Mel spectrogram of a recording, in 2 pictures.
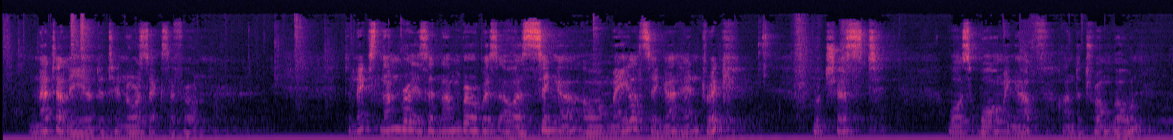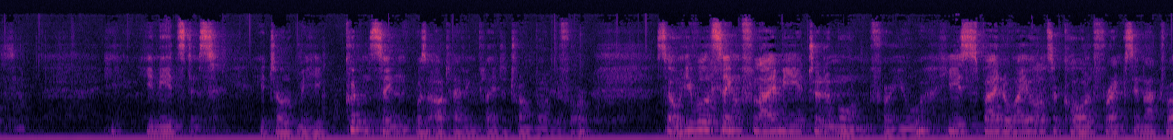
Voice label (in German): Ansage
